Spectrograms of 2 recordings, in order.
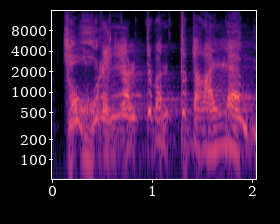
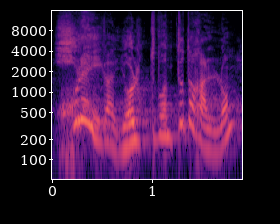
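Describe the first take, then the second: First: High-pitched mock curse, imitating an exasperated mother; mother shuddering with fury. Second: Said in the usual way. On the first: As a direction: hurl a hammed-up curse after a fleeing son. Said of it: "우리 엄마가 막 치를 떨면서". (치를 떠는 엄마 흉내, 높은 욕설) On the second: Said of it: "가만히 생각해봐요".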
